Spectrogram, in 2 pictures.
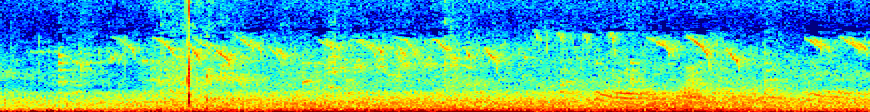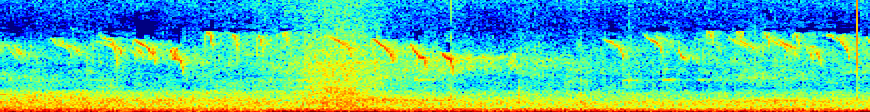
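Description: Small birds chirping: many short, high notes that slide downward, repeated in quick succession, over a low steady rumble.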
